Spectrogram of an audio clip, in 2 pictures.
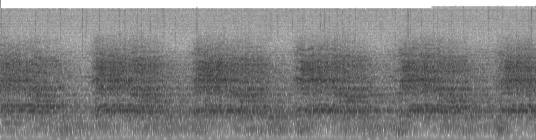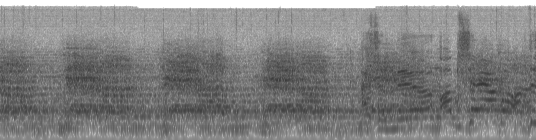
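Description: A chorus of voices chanting a short phrase in unison, repeated about once a second over musical accompaniment.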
